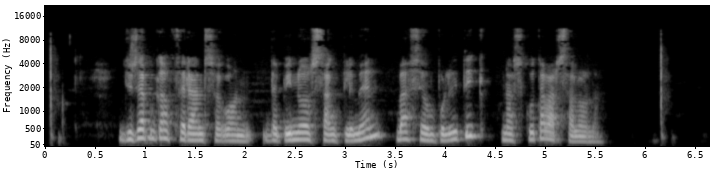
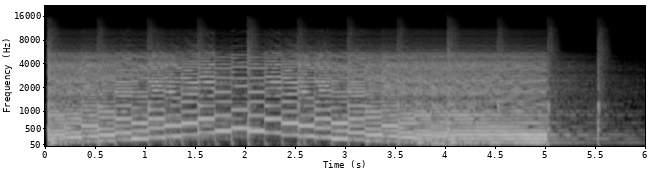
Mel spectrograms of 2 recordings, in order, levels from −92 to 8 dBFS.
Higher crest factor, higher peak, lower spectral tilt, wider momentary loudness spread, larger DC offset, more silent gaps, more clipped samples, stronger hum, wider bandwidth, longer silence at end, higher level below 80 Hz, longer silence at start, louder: first, 20 dB vs 14 dB; about the same, -8 dBFS vs -10 dBFS; about the same, -4.5 dB/octave vs -5.5 dB/octave; first, 13 LU vs 7 LU; neither; neither; neither; neither; about the same, 11.5 kHz vs 12 kHz; about the same, 0.45 s vs 0.35 s; second, -76 dBFS vs -52 dBFS; about the same, 0.05 s vs 0 s; second, -27 LUFS vs -22 LUFS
